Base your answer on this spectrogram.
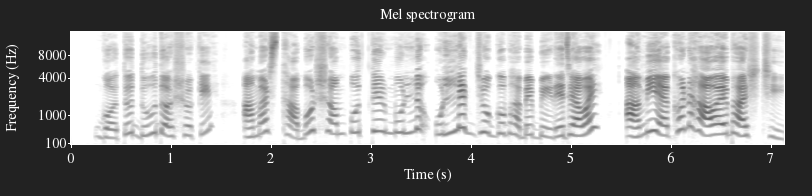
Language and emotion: Bengali, happy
